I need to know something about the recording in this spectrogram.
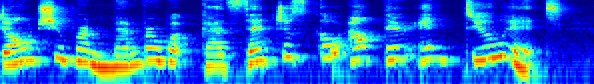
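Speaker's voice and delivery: impatient, half-exasperated tone. Showing the wrong way to speak to someone fighting fear, almost exasperated. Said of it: "with an almost exasperated tone saying".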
